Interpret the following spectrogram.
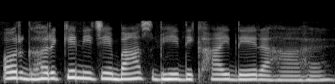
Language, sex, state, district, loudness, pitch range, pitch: Hindi, female, Jharkhand, Palamu, -13 LUFS, 220-265 Hz, 240 Hz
